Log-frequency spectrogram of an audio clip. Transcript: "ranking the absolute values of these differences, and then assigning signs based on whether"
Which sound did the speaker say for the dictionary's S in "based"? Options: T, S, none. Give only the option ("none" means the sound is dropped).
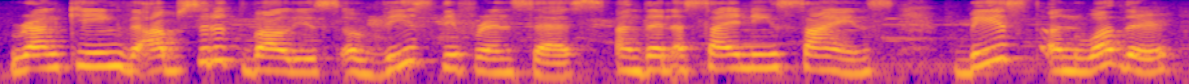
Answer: S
